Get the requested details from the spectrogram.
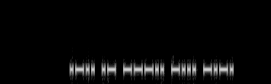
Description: Morse code, heard as a keyed tone, about 46 wpm, 700 Hz. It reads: LA8BC
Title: DXCC-100 Call Signs - 5 Characters - Repeated 2x - 45wpm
